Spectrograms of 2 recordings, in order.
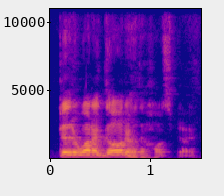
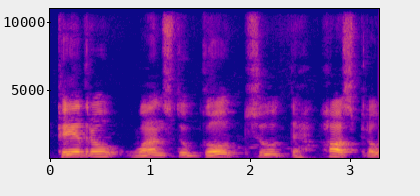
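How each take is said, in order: First: 'Wants to' is shortened to a quick 'wanna'. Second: 'Wants to' is said in full, word by word. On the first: The speaker calls it right. "So we make it faster. We make it like simple. We shorten" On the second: The speaker calls it wrong. "We can say it, but it doesn't sound natural"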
